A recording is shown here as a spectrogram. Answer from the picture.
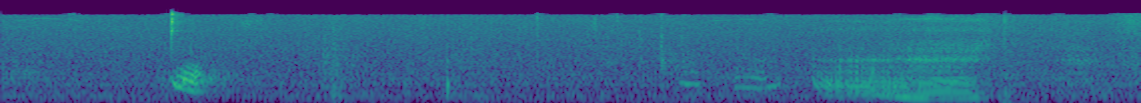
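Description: A baby's small vocal sounds while being spoon-fed: a brief high squeak falling in pitch about half a second in, then a longer low sound sliding down in pitch near the end.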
